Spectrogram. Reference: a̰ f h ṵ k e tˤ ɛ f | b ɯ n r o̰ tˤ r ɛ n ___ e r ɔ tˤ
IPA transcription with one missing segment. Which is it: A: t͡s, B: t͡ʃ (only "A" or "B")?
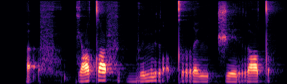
B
